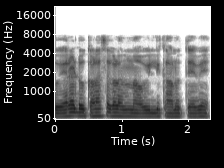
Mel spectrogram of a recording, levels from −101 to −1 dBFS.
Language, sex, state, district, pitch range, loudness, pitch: Kannada, male, Karnataka, Koppal, 110-120 Hz, -17 LUFS, 115 Hz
